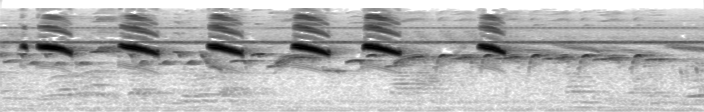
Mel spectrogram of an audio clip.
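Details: Female Chinese hwamei repeating its xùy call: six loud, clear whistles, each a quick downward slur, spaced at an even pace of about two per second, with a thin steady tone in the background.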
